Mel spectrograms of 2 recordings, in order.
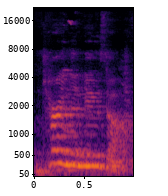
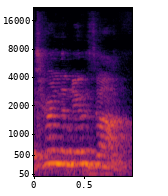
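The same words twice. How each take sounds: First: Repeated louder command; firm big-brother order. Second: Louder, firmer command to turn it off; firm big-brother order. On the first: Brother repeating his order to his sister, firm and louder. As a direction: insist like an older brother. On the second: Brother firmly ordering his scared sister, a louder command. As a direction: say it like a big brother laying down the law. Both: Retold or imitated. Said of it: "he said it like that".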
